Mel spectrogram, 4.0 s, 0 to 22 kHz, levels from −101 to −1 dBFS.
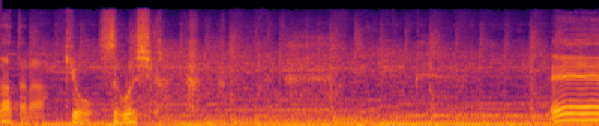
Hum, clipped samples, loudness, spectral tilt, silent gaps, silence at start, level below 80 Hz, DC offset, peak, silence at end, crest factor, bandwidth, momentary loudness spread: none; under 0.1%; -24 LUFS; -4.5 dB/octave; none; 0 s; -30 dBFS; under 0.1%; -8 dBFS; 0 s; 14 dB; 16 kHz; 8 LU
